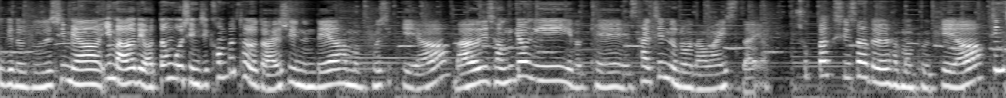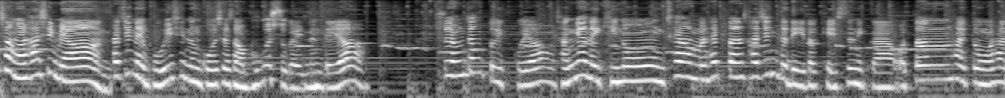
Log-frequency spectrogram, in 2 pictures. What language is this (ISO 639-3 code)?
kor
